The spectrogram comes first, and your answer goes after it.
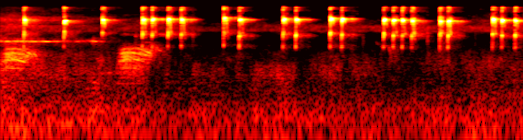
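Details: Squirrel giving a rapid series of sharp, high, clicking chirps, mostly in quick clusters of two to four notes with brief gaps, plus a few softer lower rasping notes near the start.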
